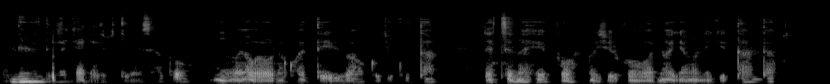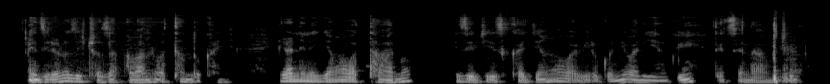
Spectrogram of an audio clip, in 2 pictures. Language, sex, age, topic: Kinyarwanda, male, 25-35, finance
